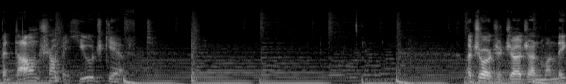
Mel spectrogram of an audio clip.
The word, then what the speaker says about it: GIF: with a video oh it's a gif it's hard g by the way well we'll see what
